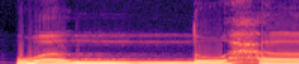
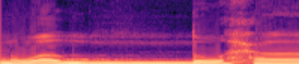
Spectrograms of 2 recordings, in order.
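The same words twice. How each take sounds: The two takes are said the same way.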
